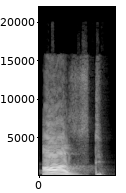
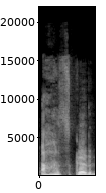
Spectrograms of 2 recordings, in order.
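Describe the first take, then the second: First: The ending is a bare consonant, no syllable. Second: The ending is said as an extra syllable. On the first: The speaker calls it right. "This is आस्ड" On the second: The speaker calls it wrong. "This is not आस्कड"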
